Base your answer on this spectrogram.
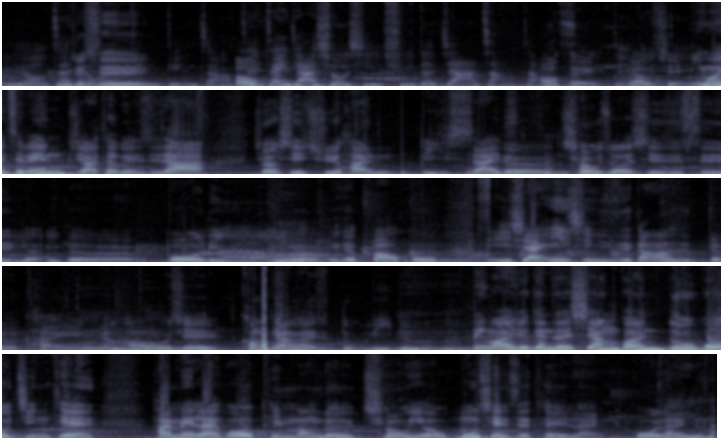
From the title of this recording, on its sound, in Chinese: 乒夢U13排位賽現場訪問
